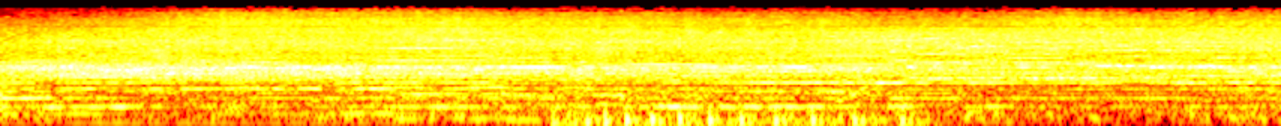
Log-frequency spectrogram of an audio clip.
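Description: Rock band playing an instrumental song intro led by electric guitar, with no singing.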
